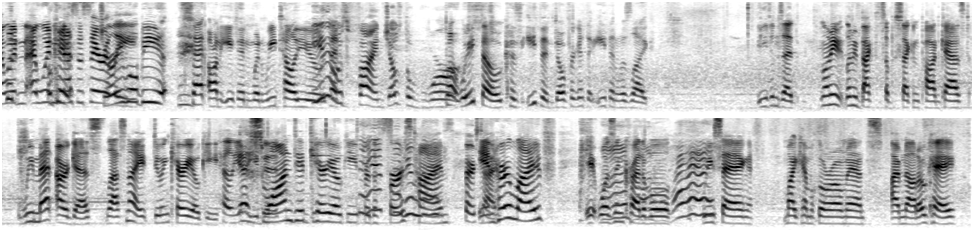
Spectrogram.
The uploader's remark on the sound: This episode was recorded outdoors.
